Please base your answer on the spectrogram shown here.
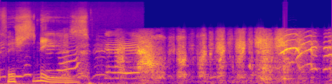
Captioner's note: sneezes; kids laugh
